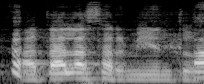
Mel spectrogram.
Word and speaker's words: Atala Sarmiento: Atala Sarmiento.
